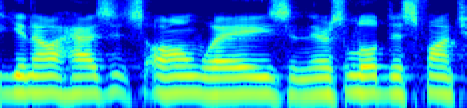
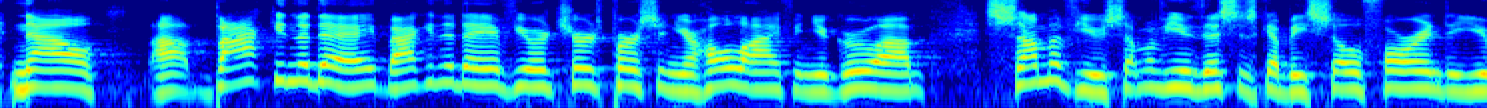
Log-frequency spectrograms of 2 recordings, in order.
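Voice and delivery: ordinary delivery

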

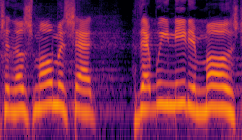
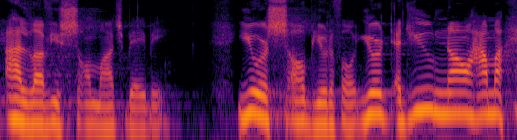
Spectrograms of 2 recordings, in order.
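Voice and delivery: put-on tender baby talk; 5 semitones lower than usual. Father cooing to his newborn daughter at night, tender and hushed. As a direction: melt over a newborn in your arms. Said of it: "talking to her as though she understands".

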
